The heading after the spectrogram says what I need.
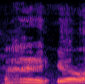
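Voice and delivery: ordinary talk, nothing marked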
